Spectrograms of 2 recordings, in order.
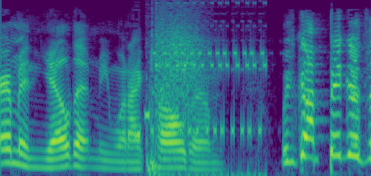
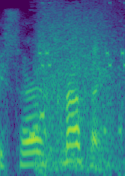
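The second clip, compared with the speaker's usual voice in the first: ordinary talk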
